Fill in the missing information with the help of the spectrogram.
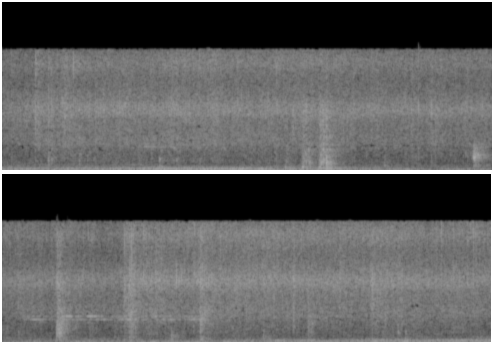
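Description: Boiled meat, green beans and carrots sizzling in oil in a non-stick frying pan, with a steady hiss. A spatula stirs the mix, clicking and scraping against the pan now and then.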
